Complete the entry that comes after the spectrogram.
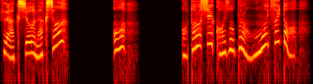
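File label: WIN, Japanese; GF Alarm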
